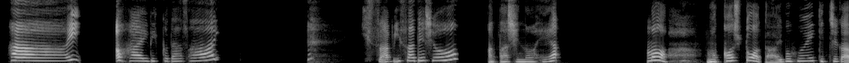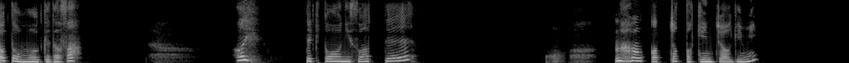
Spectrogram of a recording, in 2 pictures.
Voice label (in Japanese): SEなし 耳かき, ASMR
